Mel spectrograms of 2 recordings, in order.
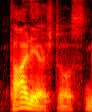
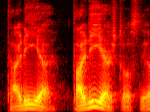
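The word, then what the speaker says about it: Thaliastraße: Thalia-Straßen mit Betonung auf I. Thalia-Straßen, ja.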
